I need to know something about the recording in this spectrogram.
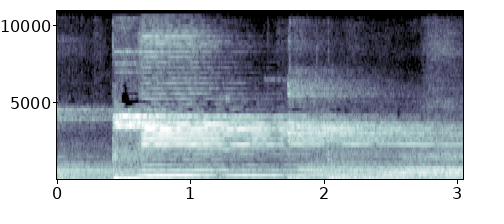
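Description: A referee's whistle blows sharply in a large echoing hall.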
